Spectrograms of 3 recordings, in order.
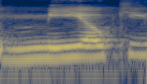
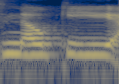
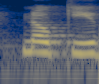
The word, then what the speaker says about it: gnocchi: do you pronounce it i've heard people even say miyoki like with the letter m i'm pretty sure it's gnocchi i'm might be wrong but i really love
